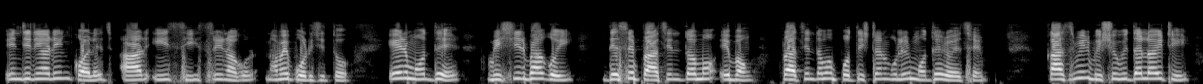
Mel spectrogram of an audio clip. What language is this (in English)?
Bangla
